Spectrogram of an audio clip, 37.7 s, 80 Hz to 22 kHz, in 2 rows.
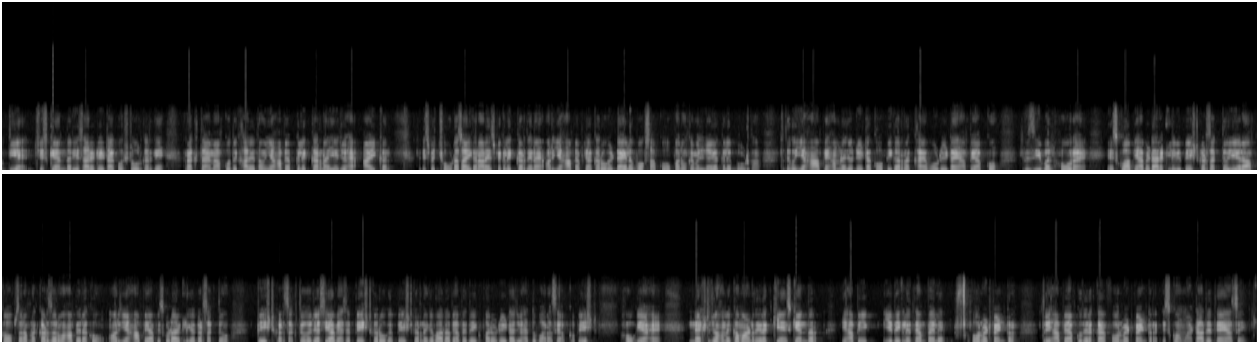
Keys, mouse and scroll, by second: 17.0 F9, 24.9 F9, 25.3 typing, 33.3 F9.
